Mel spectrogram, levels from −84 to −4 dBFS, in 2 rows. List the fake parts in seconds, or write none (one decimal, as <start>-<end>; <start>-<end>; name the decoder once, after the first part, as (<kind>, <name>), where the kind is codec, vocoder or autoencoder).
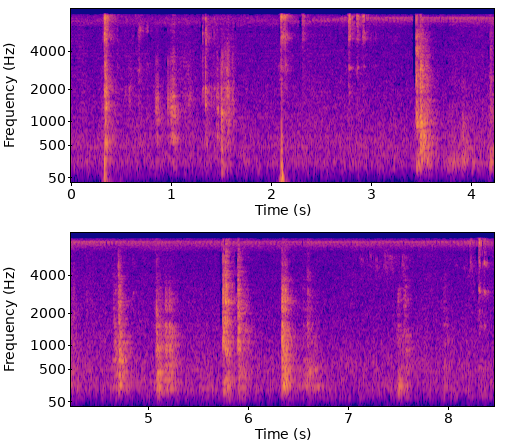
0.0-0.8 (vocoder, Vocos); 1.7-2.6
